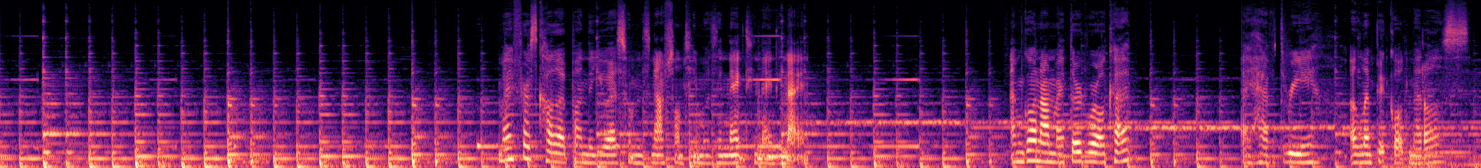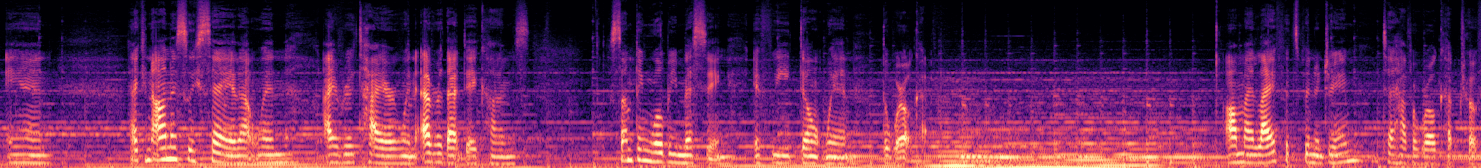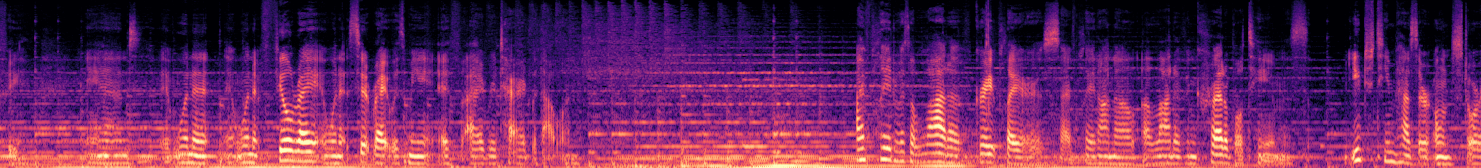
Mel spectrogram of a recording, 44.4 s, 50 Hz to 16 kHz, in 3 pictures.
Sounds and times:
Music: 0.0 - 44.4
Speech: 5.0 - 8.1, 10.1 - 11.4, 12.4 - 15.4, 16.1 - 20.1, 20.9 - 24.2, 27.0 - 29.9, 30.5 - 35.4, 38.2 - 44.4.

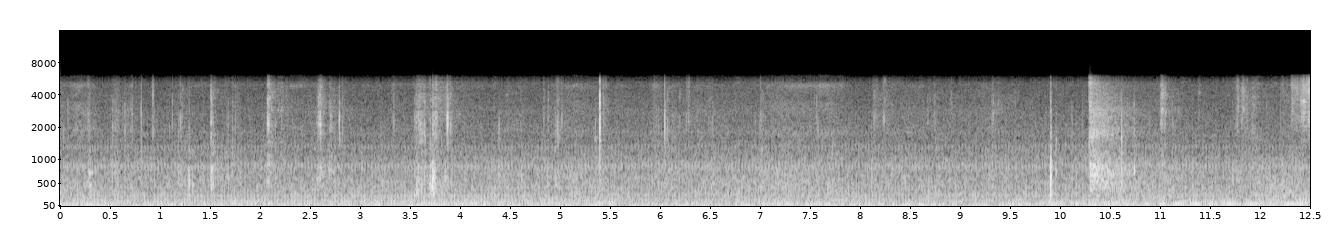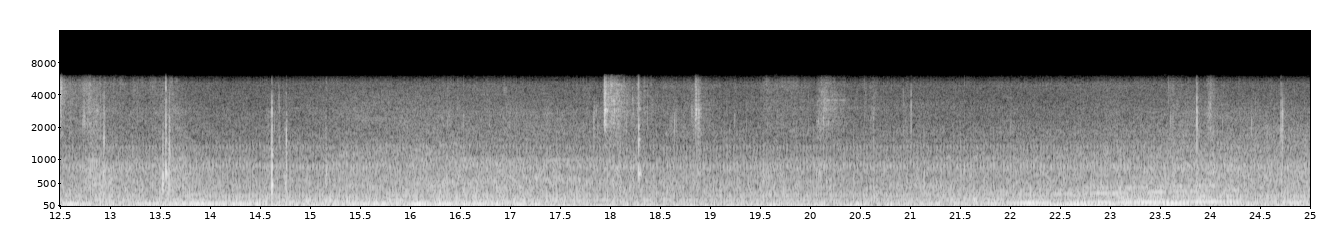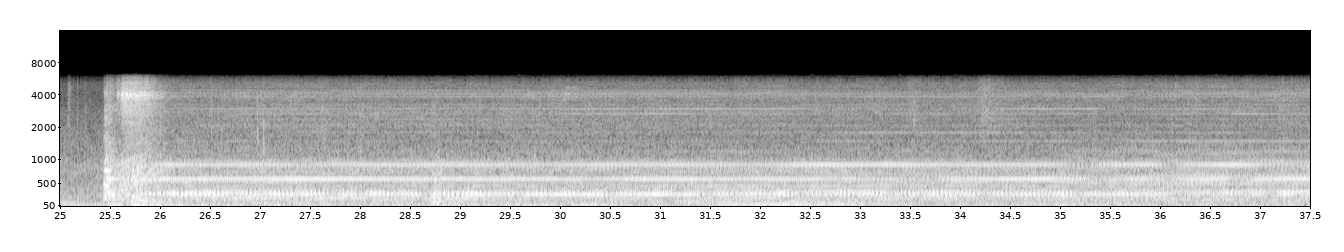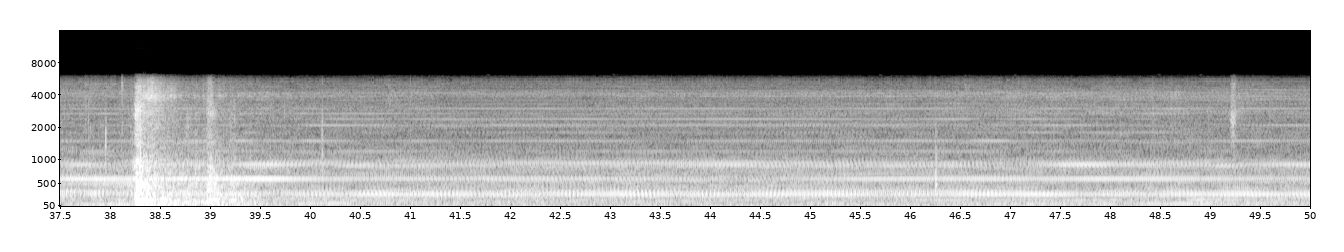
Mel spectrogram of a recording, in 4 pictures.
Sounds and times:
Hum: 0.0 - 50.0.

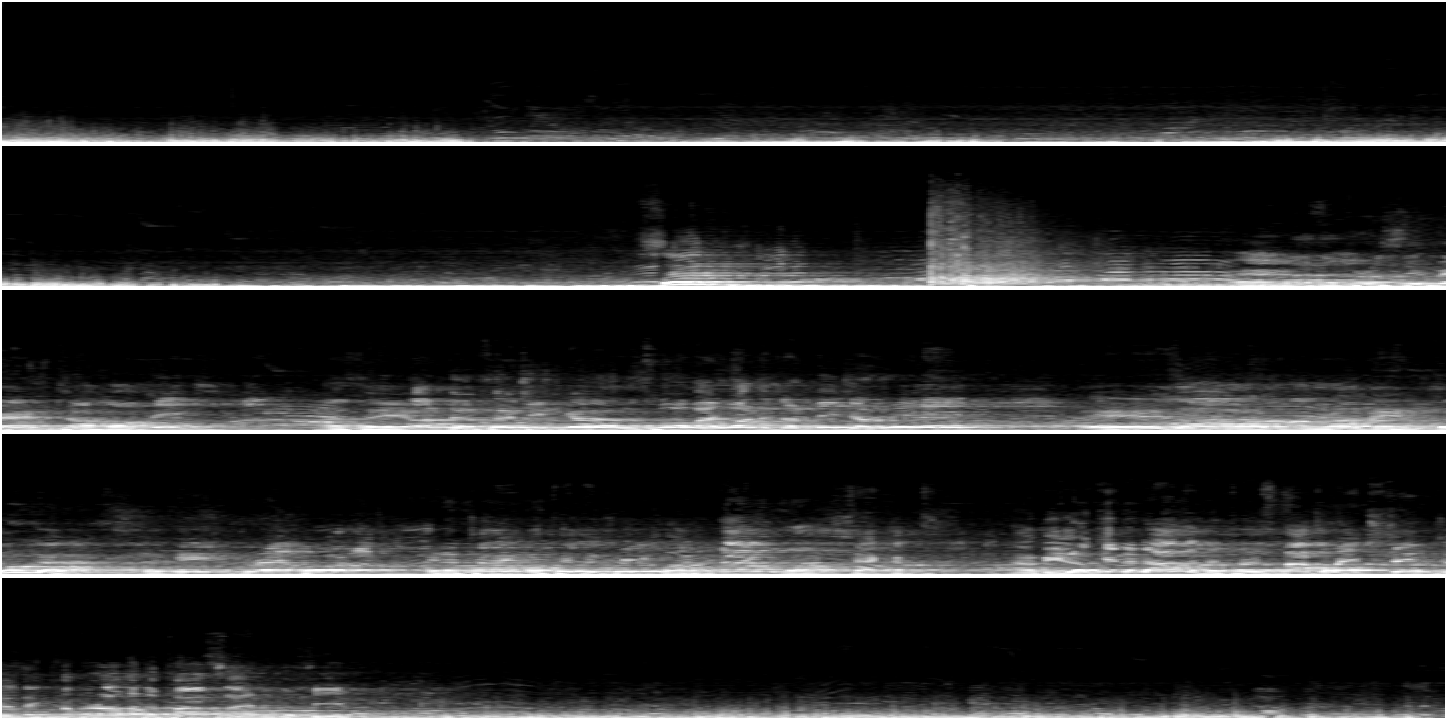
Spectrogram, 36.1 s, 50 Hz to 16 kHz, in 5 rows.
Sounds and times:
Outside, urban or manmade: 0.0 - 36.0
Speech: 12.6 - 31.2.

